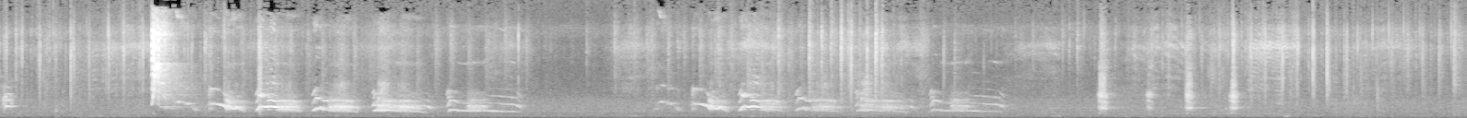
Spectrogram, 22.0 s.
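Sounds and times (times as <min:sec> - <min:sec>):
dog barking: 0:00.0 - 0:00.4, 0:02.3 - 0:07.2, 0:16.5 - 0:18.7
dog whining and yelping: 0:02.3 - 0:07.9, 0:09.8 - 0:15.2.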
